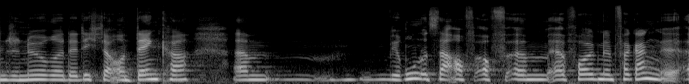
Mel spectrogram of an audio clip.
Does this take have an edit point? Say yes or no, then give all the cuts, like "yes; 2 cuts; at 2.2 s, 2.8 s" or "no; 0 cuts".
no; 0 cuts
